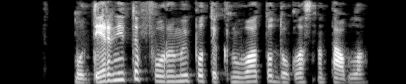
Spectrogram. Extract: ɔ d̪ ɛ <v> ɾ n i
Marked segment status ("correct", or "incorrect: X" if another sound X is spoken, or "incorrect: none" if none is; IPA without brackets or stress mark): incorrect: none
